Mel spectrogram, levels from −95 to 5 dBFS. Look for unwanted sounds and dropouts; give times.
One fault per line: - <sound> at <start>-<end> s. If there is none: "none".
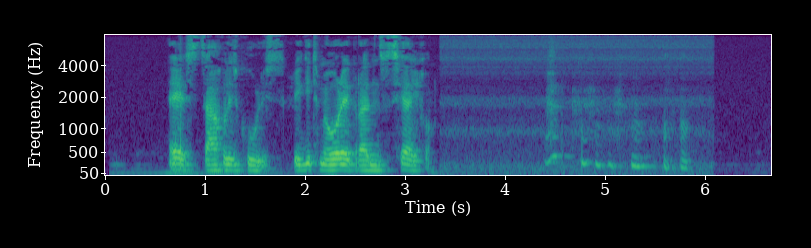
- laugh at 4.4-5.9 s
